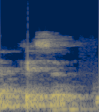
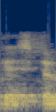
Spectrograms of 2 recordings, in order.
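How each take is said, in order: First: कैसल with S going straight into L, no T; silent T. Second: कैस्टल with the T sounded after the S; T pronounced. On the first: Teacher giving learners the correct castle, silent T. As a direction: drop the T completely in कैसल. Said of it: "ये इसका सही pronunciation होता है कैसल". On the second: Teacher quoting the common mispronunciation of castle, T pronounced. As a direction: sound out the usually silent T in कैस्टल. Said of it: "generally हम लोग कैस्टल बहुत बोल". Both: Shown as a demonstration.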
